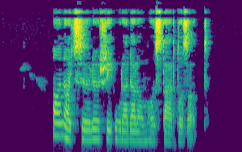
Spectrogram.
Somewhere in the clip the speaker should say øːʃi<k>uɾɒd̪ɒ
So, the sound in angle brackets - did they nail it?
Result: no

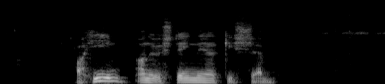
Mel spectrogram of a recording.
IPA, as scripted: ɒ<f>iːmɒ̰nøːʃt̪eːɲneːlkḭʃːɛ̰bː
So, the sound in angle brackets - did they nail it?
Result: no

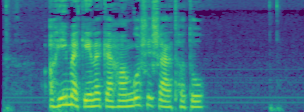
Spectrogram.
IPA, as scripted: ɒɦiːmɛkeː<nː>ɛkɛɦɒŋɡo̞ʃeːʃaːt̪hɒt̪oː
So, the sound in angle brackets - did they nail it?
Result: no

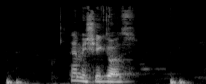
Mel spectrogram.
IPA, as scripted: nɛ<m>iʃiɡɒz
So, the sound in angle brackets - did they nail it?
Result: yes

